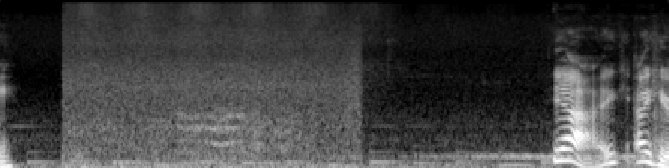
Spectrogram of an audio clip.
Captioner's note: distorted voice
